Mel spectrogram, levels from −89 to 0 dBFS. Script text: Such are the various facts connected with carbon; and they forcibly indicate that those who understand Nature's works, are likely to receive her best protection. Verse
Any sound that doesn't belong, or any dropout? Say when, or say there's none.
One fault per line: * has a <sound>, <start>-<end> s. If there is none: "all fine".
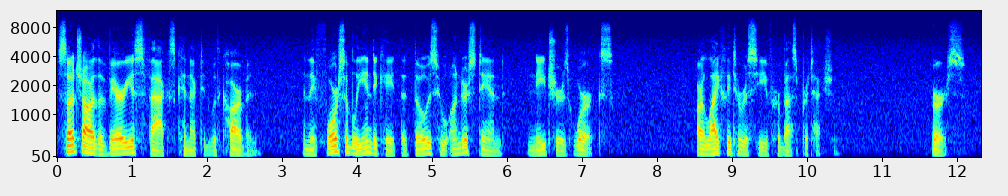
all fine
